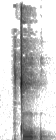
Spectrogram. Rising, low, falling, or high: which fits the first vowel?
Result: falling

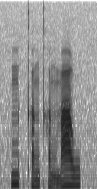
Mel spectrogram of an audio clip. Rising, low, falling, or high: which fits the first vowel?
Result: high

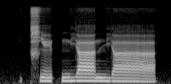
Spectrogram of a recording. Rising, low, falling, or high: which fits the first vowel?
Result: low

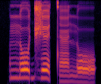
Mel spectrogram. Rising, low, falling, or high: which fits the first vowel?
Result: high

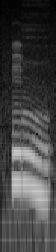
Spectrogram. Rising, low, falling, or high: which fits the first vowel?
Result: falling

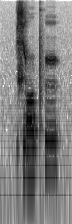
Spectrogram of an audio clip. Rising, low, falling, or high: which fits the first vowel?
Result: rising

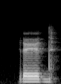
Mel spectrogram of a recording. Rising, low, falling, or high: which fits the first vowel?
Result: high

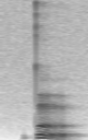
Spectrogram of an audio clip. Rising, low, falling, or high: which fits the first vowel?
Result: falling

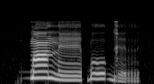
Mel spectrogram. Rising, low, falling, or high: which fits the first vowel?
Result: high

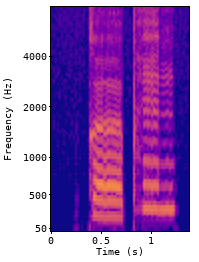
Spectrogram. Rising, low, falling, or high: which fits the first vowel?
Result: low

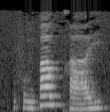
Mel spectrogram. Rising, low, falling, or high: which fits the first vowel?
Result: low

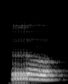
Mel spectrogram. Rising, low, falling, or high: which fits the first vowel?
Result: low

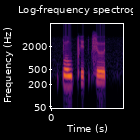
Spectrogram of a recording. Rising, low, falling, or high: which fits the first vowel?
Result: high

